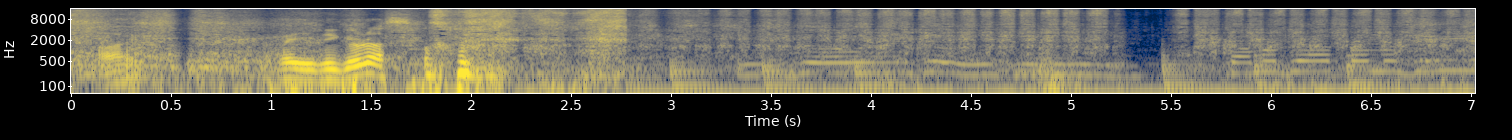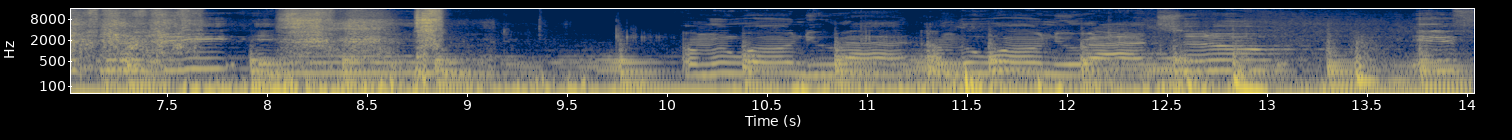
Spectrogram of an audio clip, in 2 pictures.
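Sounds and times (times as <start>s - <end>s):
sanding block rubbing fibreglass: 0.0s - 9.0s.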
